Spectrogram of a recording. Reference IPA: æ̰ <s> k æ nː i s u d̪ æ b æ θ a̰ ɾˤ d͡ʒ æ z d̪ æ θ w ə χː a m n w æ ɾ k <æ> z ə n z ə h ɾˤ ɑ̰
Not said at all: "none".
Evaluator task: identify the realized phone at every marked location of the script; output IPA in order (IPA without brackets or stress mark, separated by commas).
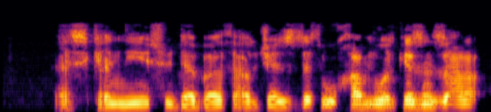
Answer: s, æ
